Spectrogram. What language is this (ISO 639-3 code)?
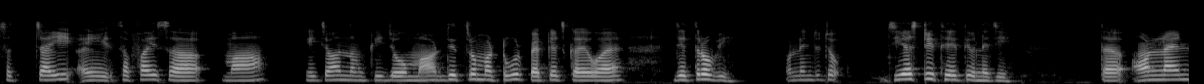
snd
